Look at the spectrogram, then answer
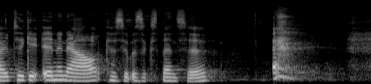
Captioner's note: laughing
